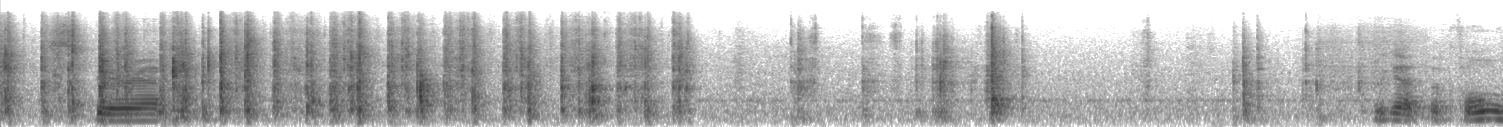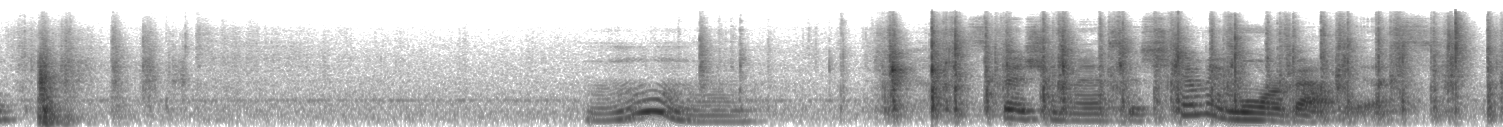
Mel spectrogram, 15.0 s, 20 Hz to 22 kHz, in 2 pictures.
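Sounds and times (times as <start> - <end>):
cards being shuffled: 0.0 - 7.0, 7.7 - 8.6, 11.0 - 15.0.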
